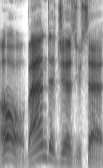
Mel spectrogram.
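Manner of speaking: loud, all-business shopkeeper voice. Retelling the same scene after the apothecary straightens up: imitating Michael Kramer's businesslike apothecary. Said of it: "talks all business with him".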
